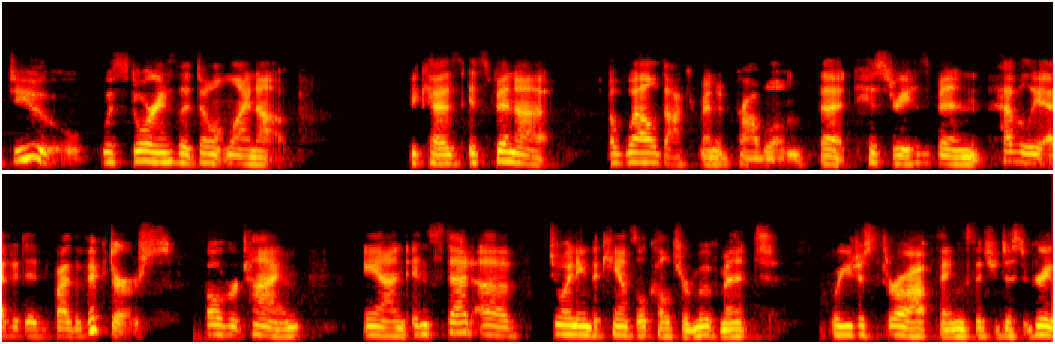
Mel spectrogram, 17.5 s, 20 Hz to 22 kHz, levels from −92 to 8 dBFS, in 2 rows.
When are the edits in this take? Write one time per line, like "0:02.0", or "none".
none

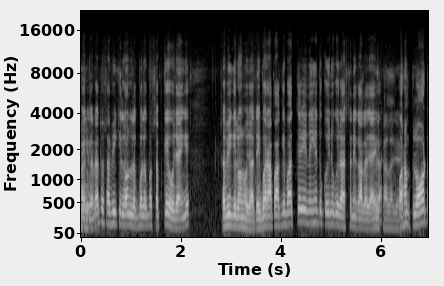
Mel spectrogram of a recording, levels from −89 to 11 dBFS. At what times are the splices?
none

